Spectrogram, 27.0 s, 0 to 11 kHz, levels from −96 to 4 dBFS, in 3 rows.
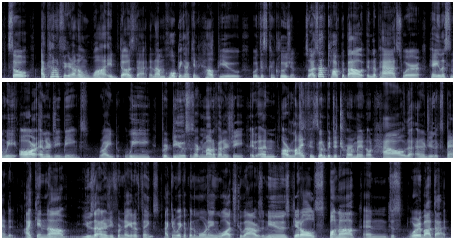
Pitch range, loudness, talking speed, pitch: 110-155 Hz, -27 LUFS, 195 wpm, 130 Hz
